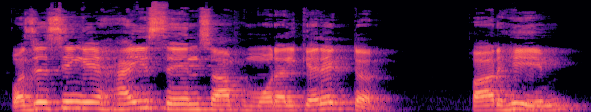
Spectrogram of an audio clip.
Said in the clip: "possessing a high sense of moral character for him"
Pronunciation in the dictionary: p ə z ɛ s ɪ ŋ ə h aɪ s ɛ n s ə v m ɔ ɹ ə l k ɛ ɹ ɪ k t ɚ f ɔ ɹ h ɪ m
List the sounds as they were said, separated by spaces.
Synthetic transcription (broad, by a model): p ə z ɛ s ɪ ŋ ə h aɪ s ɛ n s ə p m ɔ ɹ ə l k ɛ ɹ ɪ k t ɚ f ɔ ɹ h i m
